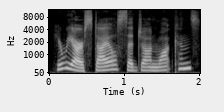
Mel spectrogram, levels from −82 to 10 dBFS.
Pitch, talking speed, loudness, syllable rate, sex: 215 Hz, 210 wpm, -18 LUFS, 5.7 syllables/s, female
